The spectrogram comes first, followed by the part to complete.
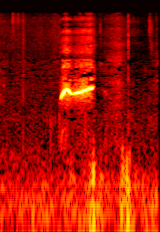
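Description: A person whistling once, a short clear note that scoops up and then rises slightly, calling a dog during fetch.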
